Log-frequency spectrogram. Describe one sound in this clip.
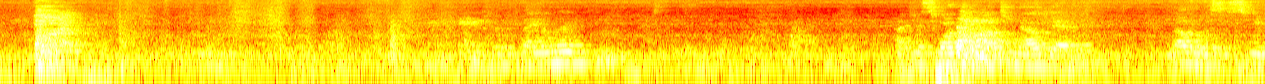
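A woman speaks into a microphone over a loudspeaker, in a large echoing room.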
